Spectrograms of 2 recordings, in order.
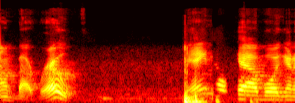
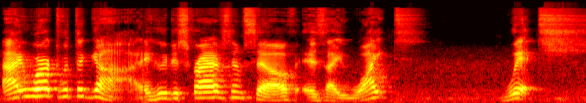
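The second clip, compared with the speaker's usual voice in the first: reading a viewer comment; 6 semitones higher than usual. Retold or imitated. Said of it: "it says".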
